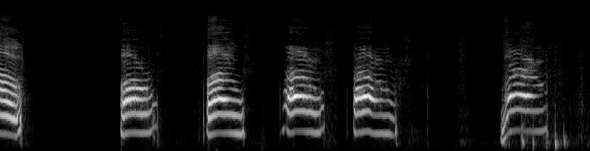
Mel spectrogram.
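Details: Domestic cat meowing six times in eight seconds: clear, nasal, harmonic-rich meows, each under a second, with flat or gently wavering pitch and a slightly longer, bending final call, separated by near silence with no other sounds.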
